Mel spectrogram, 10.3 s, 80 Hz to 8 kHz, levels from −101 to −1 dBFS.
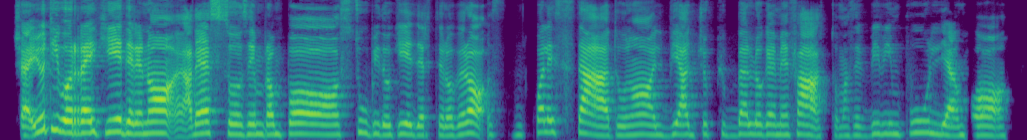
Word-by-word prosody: Cioè, - - +3
io - - +3
ti 310 - 0
vorrei 240 -1 +6
chiedere, 235 -2 +3
no, 235 +1 +6
adesso 225 -1 +1
sembra 210 0 -2
un 205 -1 -7
po' 210 -2 +1
stupido 205 -1 -8
chiedertelo, 190 -2 -5
però 220 +4 +1
s 195 - -19
n 195 - -15
qual 250 0 -4
è 250 - -2
stato, 190 -7 +1
no, 205 +1 -2
il 195 0 -8
viaggio 205 +2 -5
più 210 -1 -18
bello 210 +3 -6
che 210 - -6
hai 205 - -4
mai 200 0 -6
fatto? 200 -2 0
Ma 185 +1 -14
se 185 0 -14
vivi 215 +4 -12
in 215 -2 -10
Puglia 225 -3 -6
è - - -7
un 185 +1 -10
po' 185 -1 -5
210 Hz, 205 wpm, -21 LUFS, 195-225 Hz, -, vorrei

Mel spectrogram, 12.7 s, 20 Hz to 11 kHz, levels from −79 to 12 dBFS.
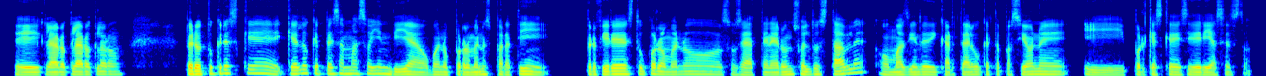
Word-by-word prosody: Si, 100 -1 +4
claro, 105 0 +3
claro, 110 -1 +4
claro. 115 -1 -3 0.6
Pero, 125 -1 +7
¿tú 140 - -3
crees 155 +2 -1
que 155 -6 -2
qué 140 - +1
es 140 - +2
lo 160 - -2
que - - -1
pesa 135 0 -2
más 140 0 -3
hoy 140 0 0
en 135 -2 0
día? 110 -2 +2
O, 95 - -3
bueno, 105 0 -2
por 110 - 0
lo 100 - +3
menos 115 +3 -1
para 110 -3 -1
ti, 115 -4 -1 0.3
¿prefieres 125 0 +4
tú, 130 -3 -3
por 135 -1 +1
lo 115 - +2
menos, 115 -1 -4
o 105 - -7
sea, 95 -2 +1
tener 100 0 0
un 110 +2 +1
sueldo 120 -1 -1
estable, 145 - 0
o 115 -5 -4
más 105 0 +1
bien 105 - 0
dedicarte 105 -1 -1
a - - +4
algo 110 0 -1
que - - -5
te - - -7
apasione, 115 0 -1
y 95 -4 -3
por - - -3
qué - - 0
es - - -6
que - - -2
decidirías 100 -2 +1
esto? 105 -1 -9
115 Hz, 240 wpm, -25 LUFS, 105-125 Hz, 0.6 s, Pero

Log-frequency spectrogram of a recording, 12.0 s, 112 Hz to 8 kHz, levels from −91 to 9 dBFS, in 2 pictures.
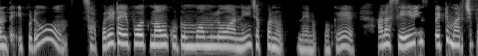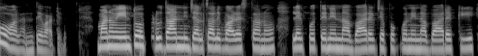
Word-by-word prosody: అంతే. 245 -2 -2
ఇప్పుడు 220 +2 -4 0.6
సెపరేటైపోతున్నాము 280 +2 +2
కుటుంబంలో 240 -1 +1
అని 210 +1 -1
చెప్పను 240 -4 -3 0.3
నేను. 180 -1 -8 0.2
ఓకే. 215 +5 -8 0.5
అలా 280 +3 +3
సేవింగ్స్ 285 +9 +2
పెట్టి 265 +8 +2
మర్చిపోవాలి 260 - +2
అంతే 170 +3 -7
వాటిని. - - -10 0.4
మనం 235 +1 +6
ఏంటో 235 +3 +4
ఇప్పుడు 225 0 -1
దాన్ని 225 0 +5
జల్సాలకి 210 0 0
వాడేస్తాను, 200 +1 0 0.3
లేకపోతే 210 -1 -3
నేను 205 -1 0
నా 195 - +1
భార్యకి 195 +2 0
చెప్పకు, 195 +1 -9
నేను 195 -1 -2
నా - - -3
భార్యకి 195 +2 -2
225 Hz, 140 wpm, -25 LUFS, 200-245 Hz, 0.6 s, మనం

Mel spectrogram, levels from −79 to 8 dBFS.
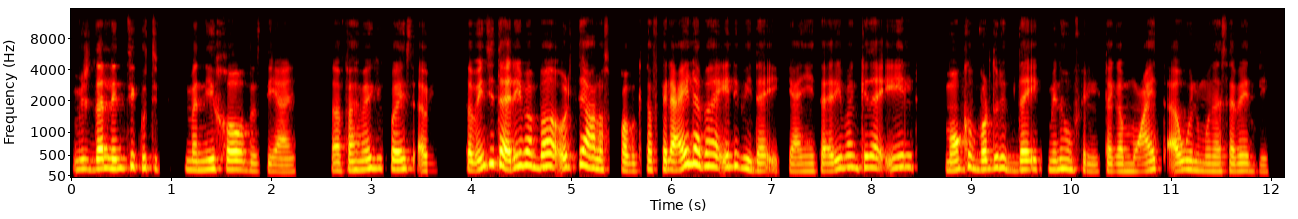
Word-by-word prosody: مش 205 +2 -3
ده 210 +2 +7
اللي 215 -1 +3
أنتِ 215 +4 0
كنتِ 225 -3 -4
بتتمنيه 195 -1 -3
خالص 195 -5 +2
يعني، 145 -2 -5 0.3
ففاهماكِ 185 +5 -1
كويس 200 +1 +2
أوي. 165 -1 -5 0.3
طَب 180 - +3
أنتِ 260 +10 +2
تقريبًا 280 -2 +6
بقى 255 +1 +4
قُلتِ 240 +5 0
على 230 -7 +4
أصحابِك، 175 -5 -4
طَب 195 - 0
في 195 - +2
العيلة 290 - +5
بقى 265 -2 +1
إيه 240 - 0
اللي 265 - -2
بيضايقِك، 180 -8 -3
يعني 155 +1 -5
تقريبًا 170 +10 -1
كده 235 +1 0
إيه 240 +2 -3 0.3
المواقف 195 +8 +1
برضو 195 +1 +1
اللي 225 - -1
بتضايقِك 195 +3 +1
منهم 195 +1 -1
في 185 -2 -9
التجمّعات 155 +4 -4
أو 180 +4 0
المناسبات 160 -2 -4
دي؟ 145 -2 -15
195 Hz, 195 wpm, -18 LUFS, 165-220 Hz, 0.3 s, ده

